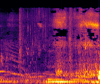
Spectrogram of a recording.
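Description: Water splashing and trickling in a pond, growing louder about halfway through.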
